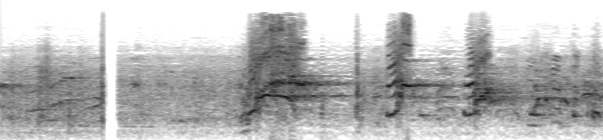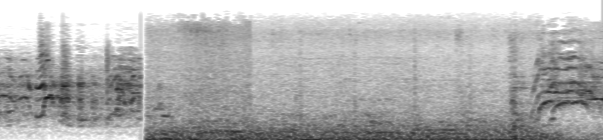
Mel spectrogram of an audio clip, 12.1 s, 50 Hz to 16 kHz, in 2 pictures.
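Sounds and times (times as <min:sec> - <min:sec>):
young women laughing: 0:03.8 - 0:07.5.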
